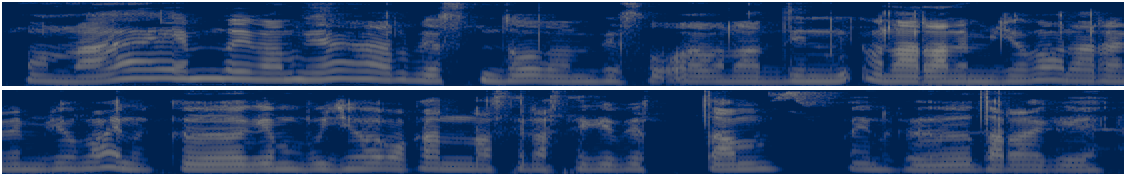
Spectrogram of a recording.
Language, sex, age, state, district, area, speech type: Santali, female, 60+, Odisha, Mayurbhanj, rural, spontaneous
